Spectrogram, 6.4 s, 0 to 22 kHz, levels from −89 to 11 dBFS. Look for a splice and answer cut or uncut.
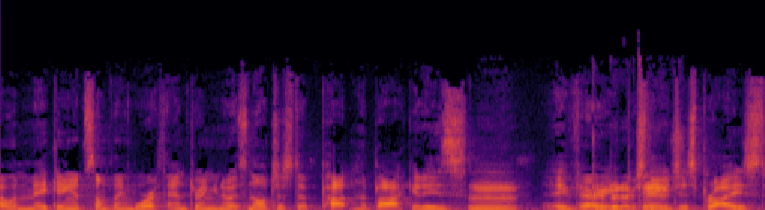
uncut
